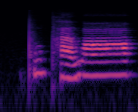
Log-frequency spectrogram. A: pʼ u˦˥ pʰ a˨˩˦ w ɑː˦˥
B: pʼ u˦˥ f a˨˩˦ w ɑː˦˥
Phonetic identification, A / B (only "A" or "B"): A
